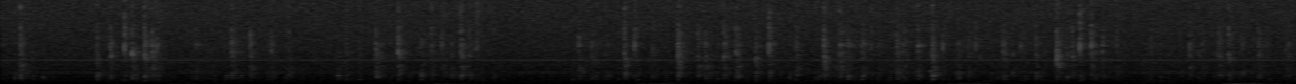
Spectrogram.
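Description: Faint typing on a computer keyboard: quick, irregular keystroke clicks as a sentence is typed. A dull low thump comes every two to three seconds.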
